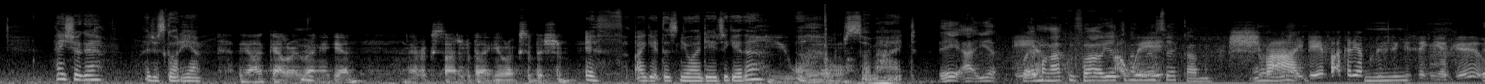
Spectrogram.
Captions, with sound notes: - Hey, sugar. I just got here. - The art gallery rang again. They're excited about your exhibition. - If I get this new idea together. - You will. - Ugh, I'm so behind. (BOTH SPEAK SAMOAN)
